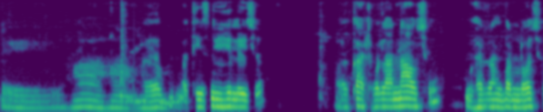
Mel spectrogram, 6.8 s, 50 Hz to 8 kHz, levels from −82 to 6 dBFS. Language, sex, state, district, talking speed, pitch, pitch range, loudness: Angika, female, Bihar, Bhagalpur, 150 wpm, 140 Hz, 130-145 Hz, -17 LUFS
